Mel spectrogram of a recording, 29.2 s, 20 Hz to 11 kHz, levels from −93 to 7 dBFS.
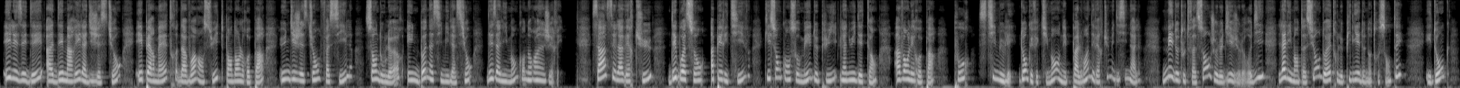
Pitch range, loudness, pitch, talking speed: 205-270 Hz, -24 LUFS, 235 Hz, 160 wpm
